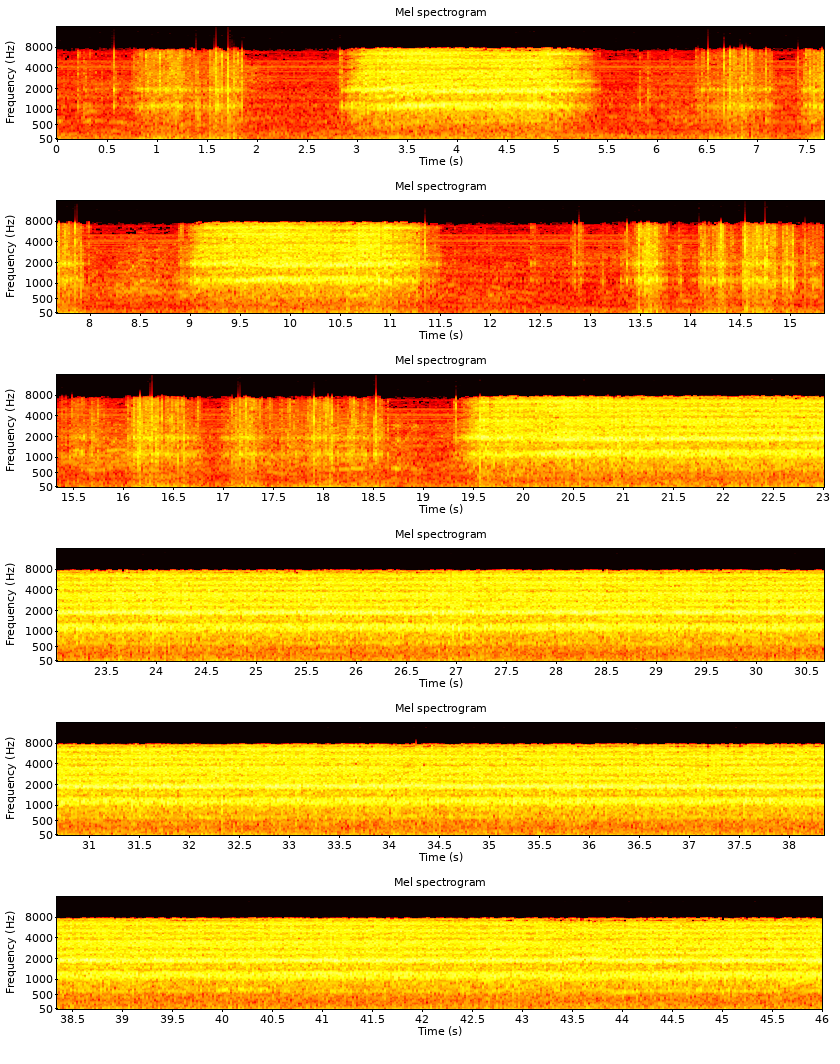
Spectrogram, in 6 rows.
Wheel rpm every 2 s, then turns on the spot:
20, 60, 80, 10, 60, 90, 0, 20, 20, 30, 150, 160, 160, 160, 160, 160, 160, 160, 160, 160, 160, 160, 160.
0-2 6-8 14-18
